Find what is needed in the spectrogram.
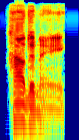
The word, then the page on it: Houdini: British English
